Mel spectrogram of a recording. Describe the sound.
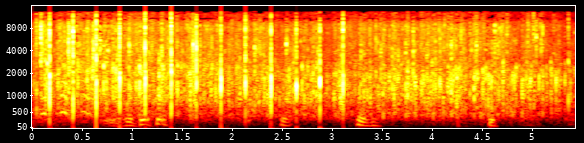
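An audience applauds steadily for about five seconds for a speaker's part of a talk, a dense patter of many hands with a few sharper, louder claps standing out, and faint murmuring voices underneath.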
